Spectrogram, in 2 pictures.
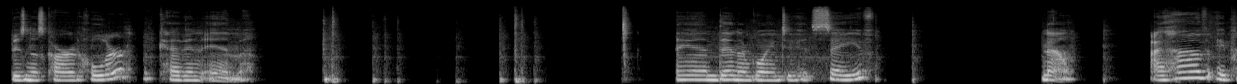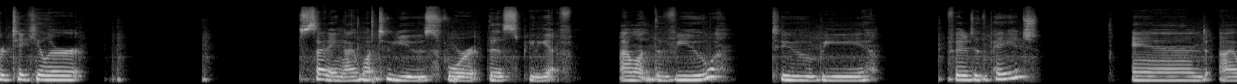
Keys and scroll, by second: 3.8-5.1 typing.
